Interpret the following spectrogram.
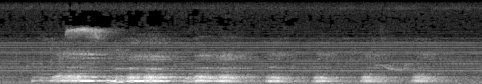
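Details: Howler monkeys in the dry jungle of western Costa Rica: a series of about seven rough, pulsed bursts, one roughly every half second, gradually fading over the stretch, with a steady background hum.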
